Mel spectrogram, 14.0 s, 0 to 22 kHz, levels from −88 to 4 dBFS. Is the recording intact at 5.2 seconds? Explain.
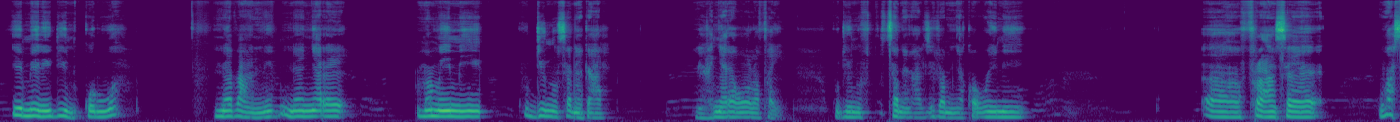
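No, 5.2 seconds sits inside a one-channel dropout running from about 4.80 to 5.75 s. The speech abruptly falls by about 6 dB there and then snaps back, most likely because one stereo channel went missing, so the mono sum loses half its shared signal.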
